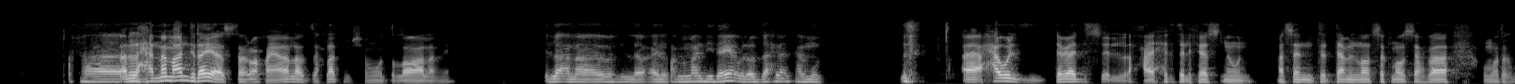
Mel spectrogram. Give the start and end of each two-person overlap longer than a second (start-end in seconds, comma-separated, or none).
none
